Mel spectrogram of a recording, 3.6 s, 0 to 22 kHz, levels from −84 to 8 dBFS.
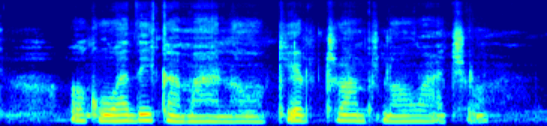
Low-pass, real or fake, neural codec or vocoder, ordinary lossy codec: none; fake; vocoder, 44.1 kHz, 128 mel bands, Pupu-Vocoder; none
